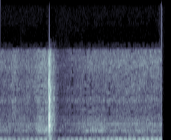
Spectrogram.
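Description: A steady low hum with a fast flutter, broken about half a second in by one sharp click; the sound cuts off abruptly at the end.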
